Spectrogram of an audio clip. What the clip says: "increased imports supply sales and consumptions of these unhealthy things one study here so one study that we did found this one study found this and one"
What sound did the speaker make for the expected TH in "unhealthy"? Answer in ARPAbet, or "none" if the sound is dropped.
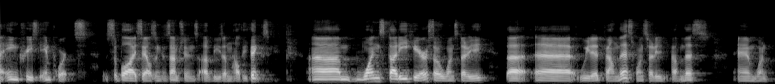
TH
